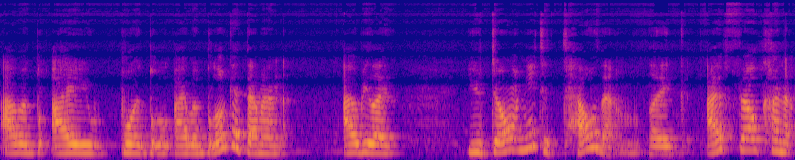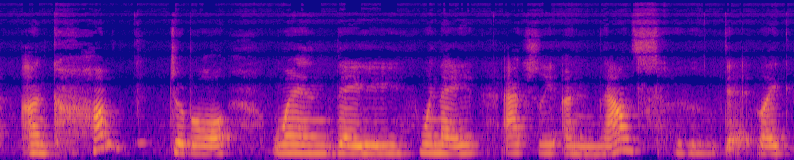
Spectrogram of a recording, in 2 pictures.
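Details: Adult woman who states she stutters; stuttering.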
